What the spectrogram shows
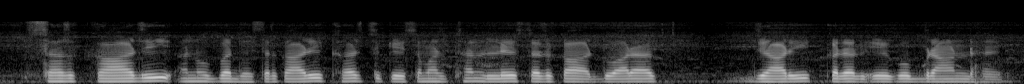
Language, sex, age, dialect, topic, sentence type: Magahi, male, 31-35, Southern, banking, statement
